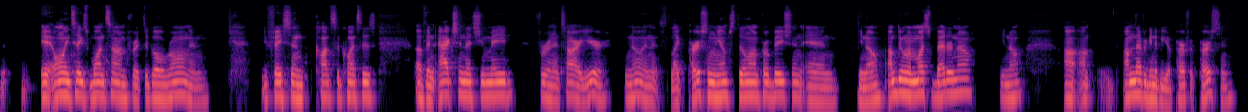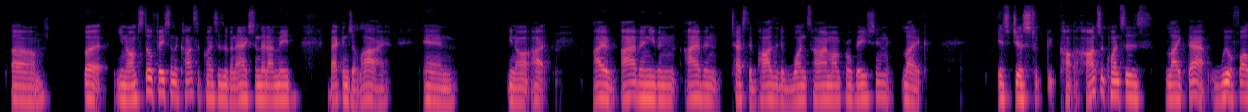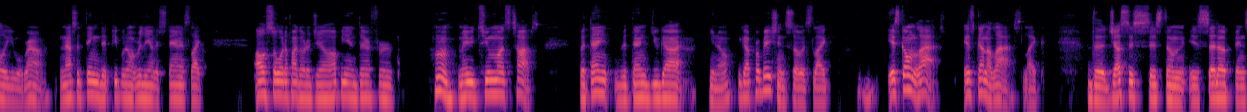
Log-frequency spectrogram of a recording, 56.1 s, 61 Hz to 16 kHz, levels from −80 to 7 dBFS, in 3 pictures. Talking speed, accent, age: 170 wpm, American, 10-29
